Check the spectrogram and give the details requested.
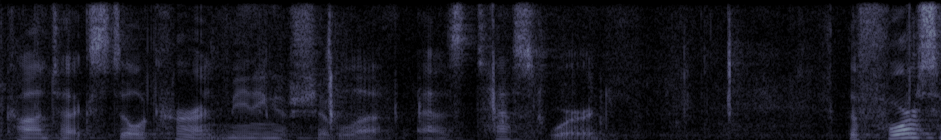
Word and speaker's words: shibboleth: they ought to be pronounced shibboleth and not sibylla if the shibala test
